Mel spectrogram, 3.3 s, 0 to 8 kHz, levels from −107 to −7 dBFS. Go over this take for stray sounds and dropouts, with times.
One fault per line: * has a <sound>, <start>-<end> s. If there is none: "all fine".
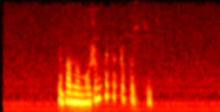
all fine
